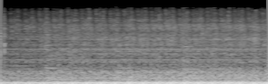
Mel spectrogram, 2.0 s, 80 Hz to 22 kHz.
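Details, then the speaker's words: Datsun 620 with a KA24 engine swap on Speeduino ECU, first drive, coolant temperature fine: low, smooth, even drone while driving with no stumble or knock; the engine is running fine. "good it's running fine"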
